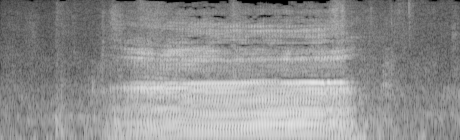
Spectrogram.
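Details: A cow in a barn gives a single loud, sustained moo lasting over a second, a rich harmonic tone that slides slightly lower before stopping abruptly, with quiet barn ambience around it.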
